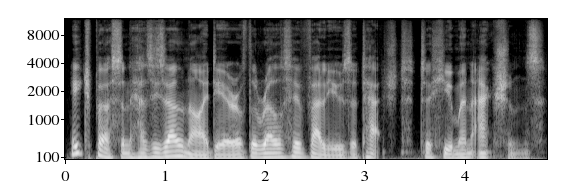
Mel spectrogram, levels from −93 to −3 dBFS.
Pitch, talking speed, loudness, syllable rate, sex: 95 Hz, 175 wpm, -19 LUFS, 5.1 syllables/s, male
